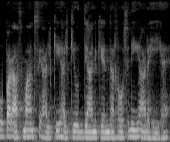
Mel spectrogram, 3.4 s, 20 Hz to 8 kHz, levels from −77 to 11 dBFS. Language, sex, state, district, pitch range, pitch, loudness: Hindi, male, Chandigarh, Chandigarh, 120-140 Hz, 120 Hz, -19 LUFS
